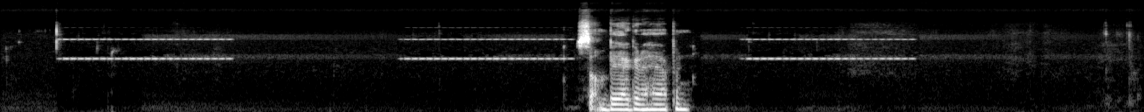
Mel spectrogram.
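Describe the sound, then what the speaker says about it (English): A ringing phone in the visual novel My Sweet Stalker, three electronic ring tones spaced a second or so apart with silence between them, clear and close, while a voice speaks briefly between the second and third rings. "The phone rings for a while, but she finally answers."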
